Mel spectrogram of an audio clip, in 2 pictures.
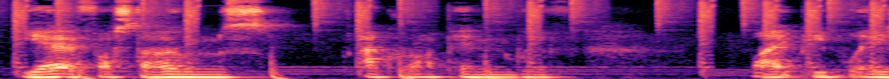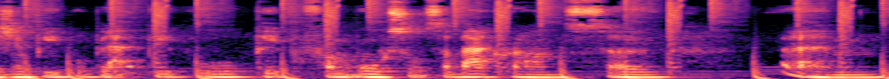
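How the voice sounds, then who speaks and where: Man from the UK, interviewee; flat, measured, hesitant delivery in a roomy space. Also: medium pitch, vocal fry. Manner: hesitant, thoughtful, many pauses and fillers. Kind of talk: reflective personal interview answers. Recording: roomy echo, faint music behind.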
